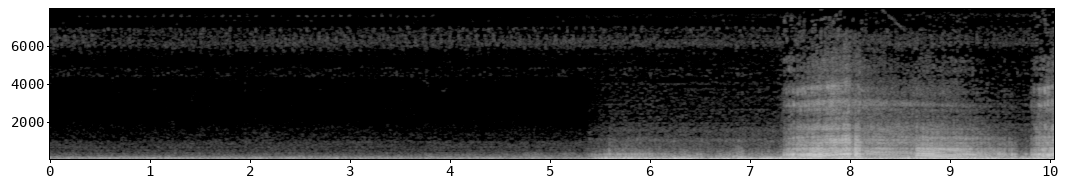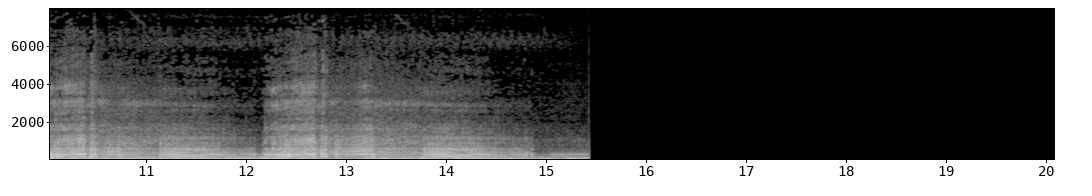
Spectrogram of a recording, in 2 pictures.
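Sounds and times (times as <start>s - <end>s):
low engine rumble: 0.0s - 15.5s
car engine revving: 5.4s - 15.5s.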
